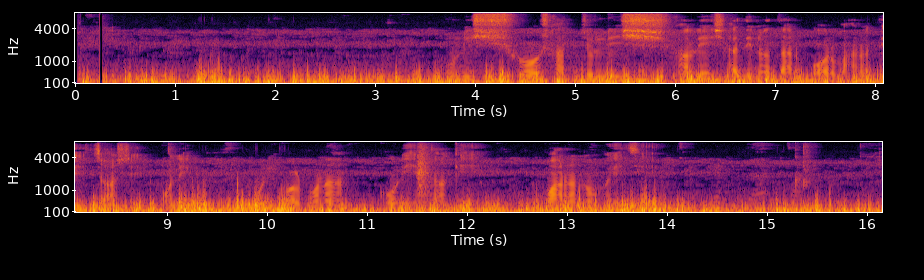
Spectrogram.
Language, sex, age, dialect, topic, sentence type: Bengali, male, 31-35, Northern/Varendri, agriculture, statement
